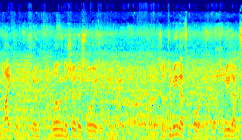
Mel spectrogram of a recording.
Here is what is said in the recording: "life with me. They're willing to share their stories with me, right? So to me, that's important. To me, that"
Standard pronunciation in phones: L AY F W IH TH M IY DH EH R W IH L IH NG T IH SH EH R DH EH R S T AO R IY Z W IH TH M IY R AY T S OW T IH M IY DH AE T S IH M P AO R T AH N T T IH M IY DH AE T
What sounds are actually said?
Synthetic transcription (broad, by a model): L AY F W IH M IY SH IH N W IH L IH NG T IH SH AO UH DH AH R S T AO R IY Z W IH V M IY R AY T S OW T IH M IY DH AE T S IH M P AO R T N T T IH M IY DH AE T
